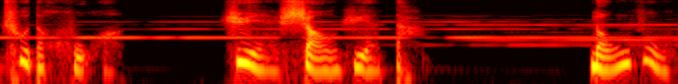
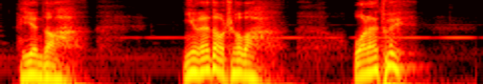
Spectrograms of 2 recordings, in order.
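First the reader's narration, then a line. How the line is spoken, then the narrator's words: Shouting. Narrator (Chinese): 顾城立即 喊道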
